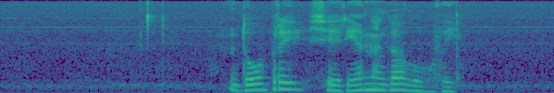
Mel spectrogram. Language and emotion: Russian, neutral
